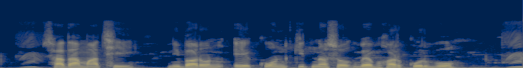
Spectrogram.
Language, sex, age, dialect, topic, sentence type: Bengali, male, 25-30, Rajbangshi, agriculture, question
